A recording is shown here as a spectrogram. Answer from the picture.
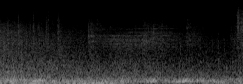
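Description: Low rumbling tail of a title-sequence boom sound effect, dying away, with a faint musical bed.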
